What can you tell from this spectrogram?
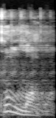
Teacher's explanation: اللہ کے لام سے پہلے زبر یا پیش ہو اللہ کا لام پور پڑھا جاتا ہے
